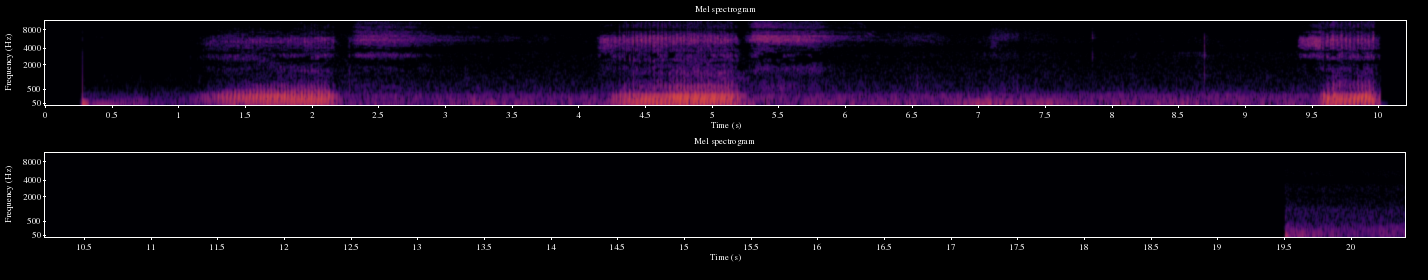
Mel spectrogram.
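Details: An American Bully pocket dog, described as lazy, snoring while asleep: loud rasping breaths in bursts about every three seconds for ten seconds, then silence before a faint return near the end.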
